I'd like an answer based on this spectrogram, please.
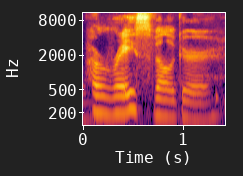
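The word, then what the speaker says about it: Hraesvelgr: The great worm it dragon her race vvelar. There we go. That's how you pronounce it.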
